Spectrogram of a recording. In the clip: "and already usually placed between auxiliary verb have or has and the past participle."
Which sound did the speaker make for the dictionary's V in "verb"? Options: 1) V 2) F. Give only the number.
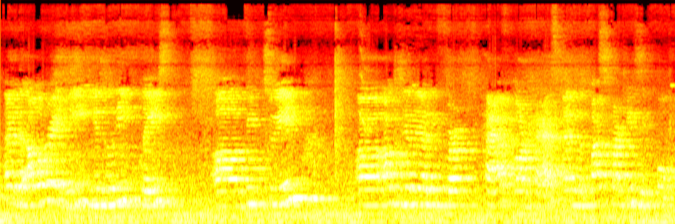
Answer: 2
